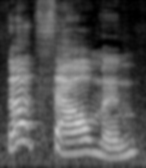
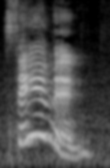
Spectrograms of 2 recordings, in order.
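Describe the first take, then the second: First: Not salmon with the L said out; the wrong way, salmon with an L. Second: The way it should be said, Salmon with no L; salmon without L. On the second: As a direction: stress Salmon with a silent L. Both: Shown as a demonstration. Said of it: "That one you leave out the L".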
